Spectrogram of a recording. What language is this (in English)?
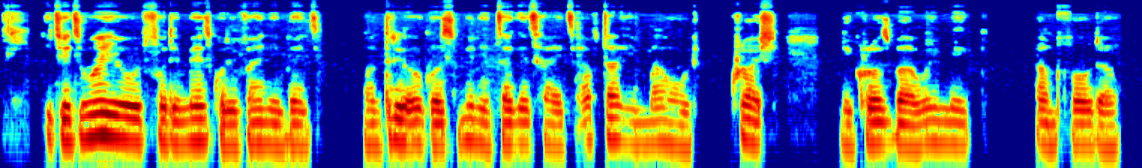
Nigerian Pidgin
